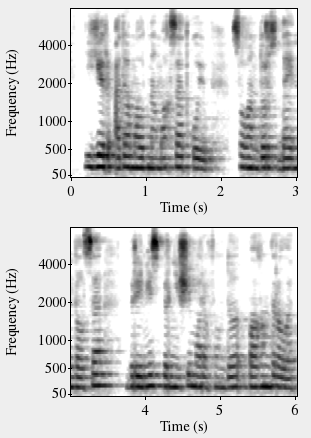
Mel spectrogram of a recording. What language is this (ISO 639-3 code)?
kaz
